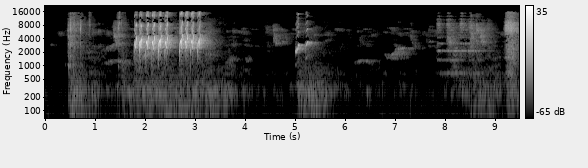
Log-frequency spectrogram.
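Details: Black-crested bulbul singing energetically, a lure recording with full fill-in phrases; two loud bursts of rapid, ringing, harmonic notes, followed by a short rising whistle and softer scattered chirps.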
